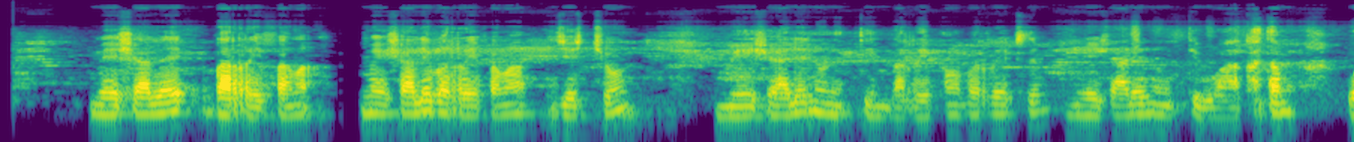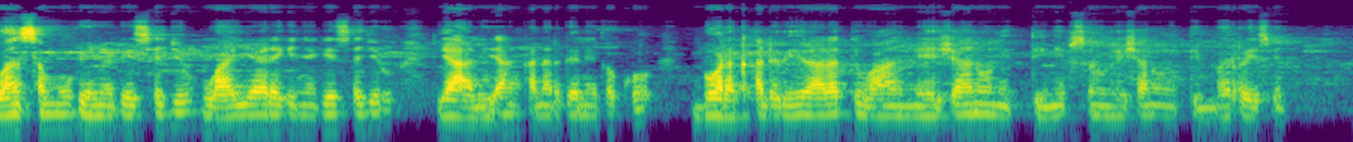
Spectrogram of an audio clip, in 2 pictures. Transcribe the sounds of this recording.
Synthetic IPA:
meːabreːfɐm | me̞ːʃaːle̞ːbɐrːe̞ːfːɐmad͡ʒɛt͡ʃːuːnmeːʃaːle̞ːnʊːnɪt̪ːiːnbɐrːeːfːɐmɐbɐrːe̞ːfsɪnme̞ːʃaːleːnuːnɪt̪ːiːnwaːkʰɐt̪ɐmʊwaːnsɐmːuːke̞ːɲːɐke̞ːsːɐd͡ʒɪɾʊwaːjːaːd̪ɐkeːɲːɐkeːsːɐd͡ʒɪɾʊjaːliːᶑaːŋkɐnɐɾɡɐnɛt̪ɔkːɔ | boːɾɐkʼɐd̪ɾiːɾaːrɐt̪ːɪwaːnme̞ːʃaːnuːnɪt̪ːiːnɪbsɪnʊme̞ːʃaːnuːnɪt̪ːiːnbɐrːʔe̞ːsɪn

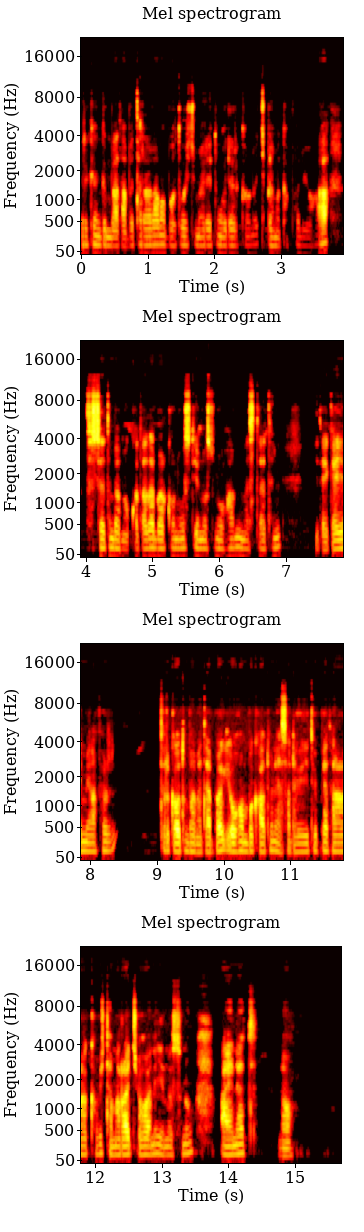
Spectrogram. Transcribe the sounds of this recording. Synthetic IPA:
ɨɾkʰənɡɨmbat̪ʰabət̪ʰəɾaɾamabot̪ʰawot͡ʃːməɾet̪ʰɨnwɔd̪əɾkʰəno̞t͡ʃːbəməkʰəfəljɛha̰fɨ̥sət̪ʰɨnbəməkʼːot̪ʼat̪ʼəɾbəɾkʰonowʊst̪ʼjɛməsnoɦanməst̪ʼət̪ʰɨn | jɪt̪ʼəkʼəjːɛmːijafəɾ | t̪ʼɨlkʼəwt̪ʰɨmbəmət̪ʼəbːəkʼjɛɦonbɨkʼat̪ʰunjasad̪əɡaɛit̪ʰjo̞pʼjat̪ʰəɾaɾakʰːəbot͡ʃːt̪ʰəməɾat͡ʃʼjɛho̞nəjɛməsnuʔajnət̪ | nəw

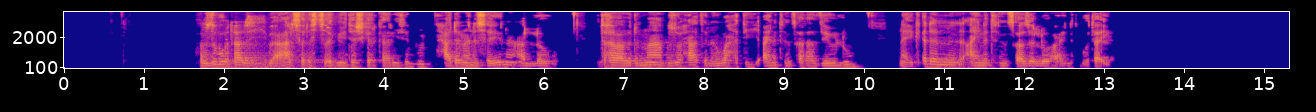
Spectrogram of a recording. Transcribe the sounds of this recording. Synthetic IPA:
ʔaβzibo̞t̪ʰazibɨ̰ʕa̰lsɐlɐst̪ʰɐʔɨɡβit̪ʰɐʃkʰɐɾkʰaɾit̪ʰɨnħad̪ɐmɐnɨsɐjnaalːɐwu | ɨnt̪ʰɐxɐβaβid̪ɨmːabɨzuħat̪nawaħt̪ʰiʕajnɐt̪hɨnt͡sʼat̪ʰat̪zɐjβɨlːu | najkʼɐd̪ɐmʕa̰jnɐt̪hɨnt͡sʼa̰zɐlːɐwoʕa̰jnɐt̪bo̞t̪ʰa̰ʔɨ̰jːu

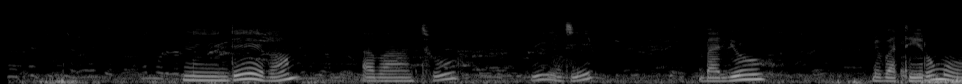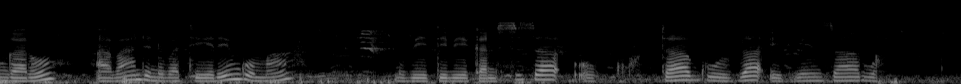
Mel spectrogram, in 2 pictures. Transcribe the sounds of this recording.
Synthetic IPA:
niːnde̞ːβa | aβaːntʰu | βiːɲɟi | βaɾjo | niβate̞ːɾo̞ːmuːŋɡaɾo̞ | aβaːndiniβatʰe̞ːɾe̞ːŋɡoma | niβe̞ːte̞βe̞kanisizao̰ku̥taɡuɾɾaʔe̞βje̞ːnzaːɾwa

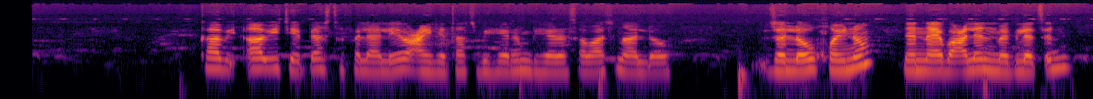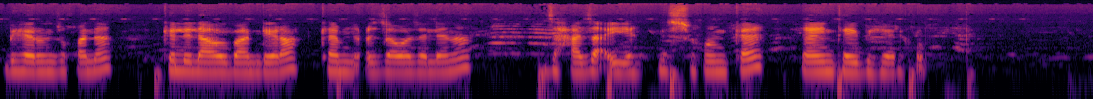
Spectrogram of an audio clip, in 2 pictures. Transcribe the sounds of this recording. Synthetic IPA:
kʰaβaβit̪ʰijo̞pʼjazɨt̪ʰɐfɐlalɐjuʕajnɐt̪ʰat̪bɨɦeɾɨnbɨheɾɐsɐβat̪ʰɨna | zɐlːɐwukʰo̞jno̞m | nɐnajbaʕlɐnmɐɡlɐt͡sʼɨnbɨɦeɾunzɨxo̞nɐ | kʰɨlːɨlawiband̪eɾakʰɐmnɨʕɨzɐwozɐlːɐnazɨħaza̰ʔɨjːɛnmɨsɨxumkʰɐ | najnt̪ʰɐjbɨɦeɾixum

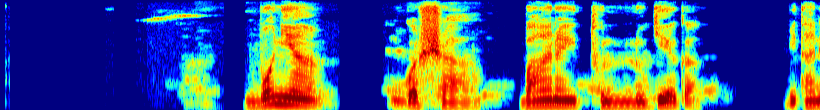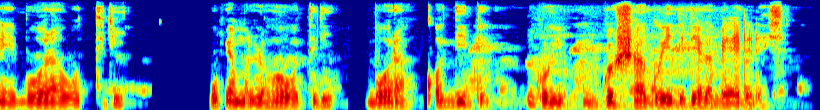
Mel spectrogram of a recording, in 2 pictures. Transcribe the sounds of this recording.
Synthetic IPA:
bɔnɪjaː | ɡɔʃːaː | baːnɐjt̪ʰʊlːʊɡɪjeɡɐ | bɪt̪ɐneːbo̞ːɾaːwɔt̪ʰːɪd̪ɪ | ʔʊpʼɪjɐmːɐlɔhowɔt̪ːɪd̪ɪ | boːɾakʼɔd̪ːiːd̪ːɛ | ɡɔʃːaːɡɔjɪd̪ɛd̪ɪjɐɡɐbɛʔɐd̪ɛd̪ejs

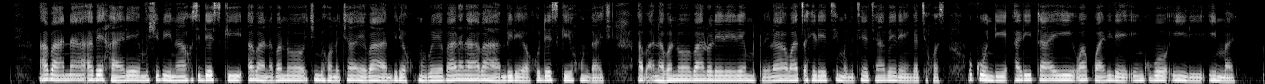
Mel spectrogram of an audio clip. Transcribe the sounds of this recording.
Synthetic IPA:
aβana̰ːβe̞xale̞muʃiβinaxusidesi̥kiaβaːnaβano̞t͡ʃimixo̞no̞t͡ʃawe̞βaaːmbile̞xumulwe̞βalalaβaaːmbile̞xudesi̥kixuːŋɡat͡ʃi̥ | aβa̰ːnaβano̞βalo̞le̞le̞le̞mutwe̞ːlawat͡saxile̞t͡siːmo̞nit͡se̞t͡siaβe̞le̞ŋɡat͡sixo̞sḁukuːndialitajiwʔakwaːlile̞ʔiŋɡuβo̞ʔiliːmali

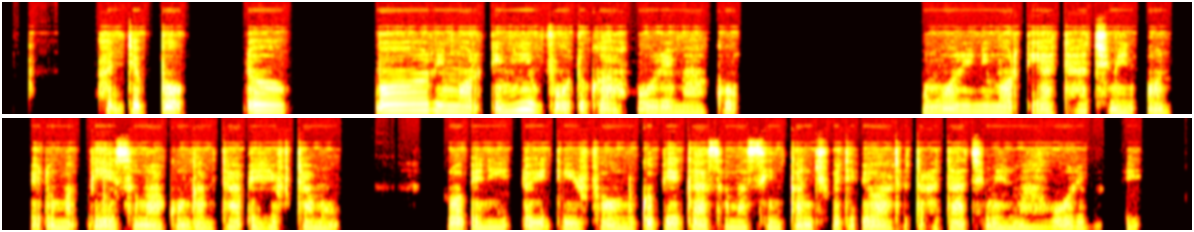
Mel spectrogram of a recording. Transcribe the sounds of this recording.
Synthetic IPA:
pʰadɛbːɔ | ɗɔ | ɓɔɾimoɾɗinivo̰ɗuɡɔahɔ̰ɾɛmakɔ | ʔɔmwoɾinimoɾɗḭʔatʰat͡ʃimɛnɔ̰n | ɓɛ̰ɗumːaɓːijɛ̰sɔma̰kɔŋɡamtaɓɛɦɛftamɔ | ɾɔɓɛniɗɔjiɗifawnuɡɔbɛɡa̰samasinkand͡ʒuwaɗiɓɛ̰wa̰tataʔatat͡ʃimɛnmahɔ̰ɾɛmaɓːɛ

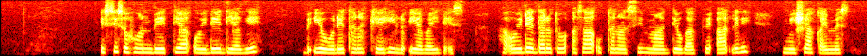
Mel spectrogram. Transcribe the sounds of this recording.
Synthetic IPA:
ʔɪsːɪsɔhʊwɐnbe̞ːt̪ːɪjaːʔɔjd̪e̞ːd̪ɪjaːɡe̞ː | bɛʔɪjoːwɔd̪ɛt̪ɐnɐkʰe̞ːɦɪlɔʔɪjɐbɐjd̪ɛ̰ʔes | hɐ̰ʔɔjd̪e̞ːd̪ɐɾɔt̪oːʔɐsaːʔʊt̪ːɐnaːsːɪmaːd̪ːɪjoːɡaːpːɛʔaːlːɪd̪ɪ | miːʃːaːkːɐɪmːes

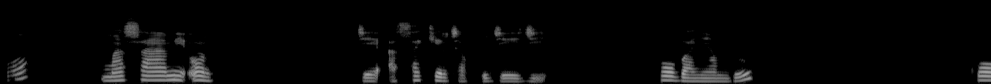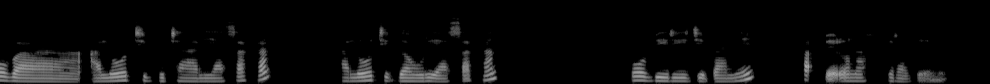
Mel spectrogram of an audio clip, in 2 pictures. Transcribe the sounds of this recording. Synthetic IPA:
kɔ | masamiʔɔn | d͡ʒɛʔa̰sakiɾtakud͡ʒed͡ʒḭ | kʰɔbaɲamdu | kɔbaː | loːtʰibutʰaliasakan | ʔaloːtiɡawɾiasa̰kan | kɔbiɾiːd͡ʒibanːin | saɓɛ̰ɗɔ̰naftiɾabɛ̰mḭ

